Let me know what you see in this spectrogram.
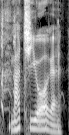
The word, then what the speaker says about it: Maggiore: Maggiore.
